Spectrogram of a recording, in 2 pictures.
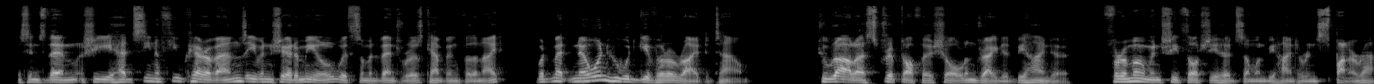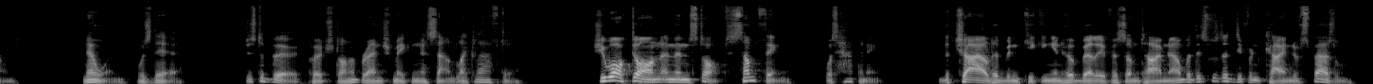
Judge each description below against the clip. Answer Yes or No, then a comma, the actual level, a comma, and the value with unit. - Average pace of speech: No, fast, 215 wpm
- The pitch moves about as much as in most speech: No, wide, 6.2 semitones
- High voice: No, very low, 95 Hz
